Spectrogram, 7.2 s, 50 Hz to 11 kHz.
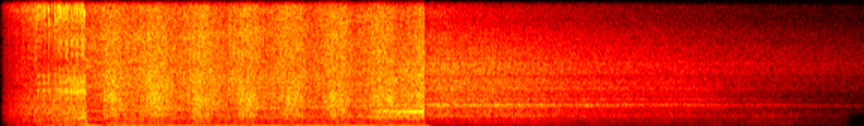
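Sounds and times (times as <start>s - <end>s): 
cultist base ambience: 0.7s - 3.6s.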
